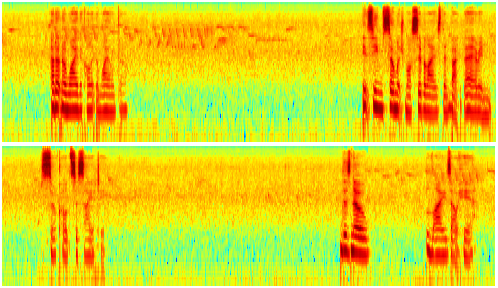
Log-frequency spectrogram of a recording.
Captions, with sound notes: - I don't know why they call it "the wild," though. It seems so much more civilised than back there, in so-called "society." (birds continue chirping) There's no lies out here,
